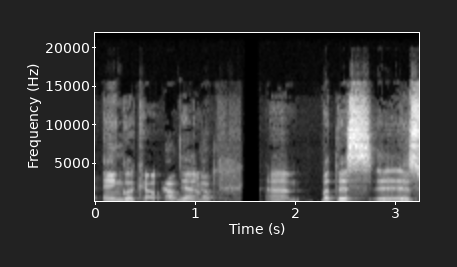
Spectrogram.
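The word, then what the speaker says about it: Anglachel: But he asks for a sword, a great sword named uh Anal. Is that how you say it? Anglicel. Anglicel. Yeah. Sorry. Anglicel.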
